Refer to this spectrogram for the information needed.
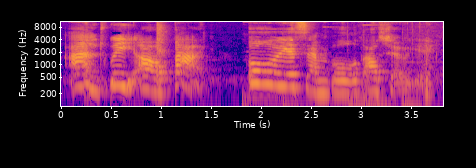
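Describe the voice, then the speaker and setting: A British vlogger chats off the cuff in a casual, unscripted get-ready-with-me video, rambling and poking fun at herself. Her voice sits high and bright with lively intonation and a forceful tone, and she talks slowly over soft background music.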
